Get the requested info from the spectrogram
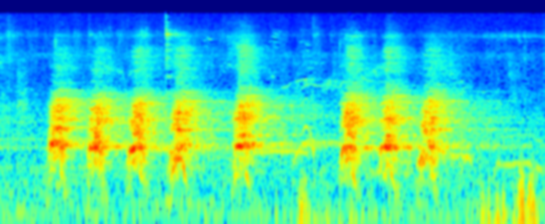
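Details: German Shepherd puppies meeting an older puppy at a Washington kennel: two groups of harsh barks with a gap between, ending in a softer low grumble.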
